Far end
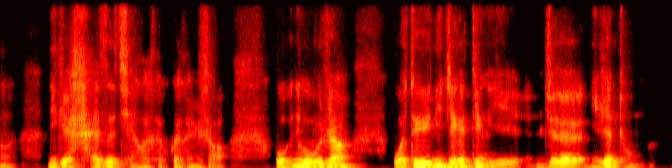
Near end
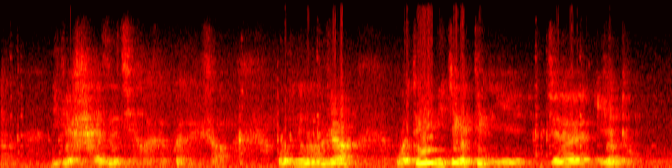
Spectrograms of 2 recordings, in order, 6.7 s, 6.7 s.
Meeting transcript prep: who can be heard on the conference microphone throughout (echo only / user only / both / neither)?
echo only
